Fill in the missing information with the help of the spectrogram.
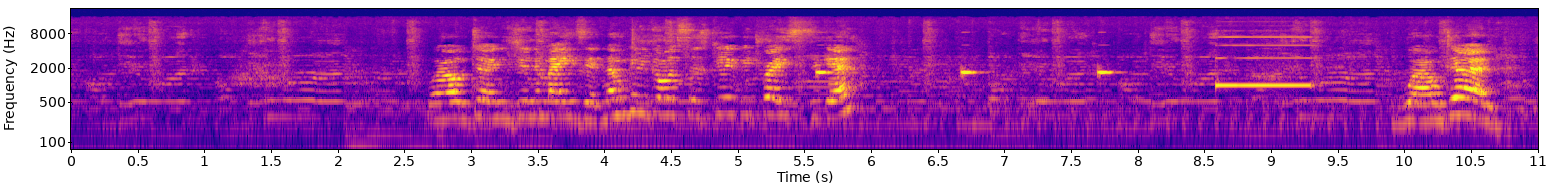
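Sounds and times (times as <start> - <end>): short high beep: 8.6 - 9.3
longer lower beep: 8.6 - 9.4.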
